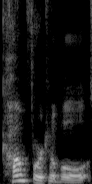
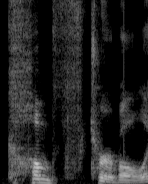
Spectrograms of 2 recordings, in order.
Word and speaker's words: comfortable: it's not a comfortable comfortable will you ever noticed people lead that off that middle syllable it's not comfortable it's comfortable anyway not a comfortable pill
